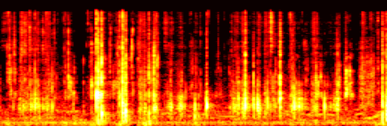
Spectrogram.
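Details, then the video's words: A male dog eating various foods, crispy, moist or bone: irregular crunchy bites and wet chewing clicks in quick bursts, with a louder snapping crunch near the second mark and steady chomping after. "ASMR Dog Eating"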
